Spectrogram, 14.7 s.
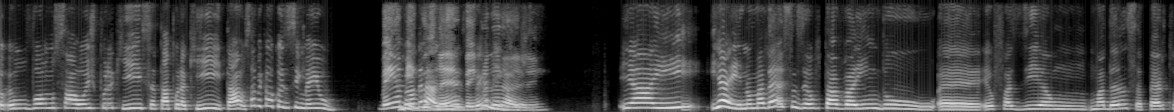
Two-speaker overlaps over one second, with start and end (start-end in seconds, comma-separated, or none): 5.0-6.7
